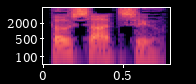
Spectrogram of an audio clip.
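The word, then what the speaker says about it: 菩薩: In Mahayana and Vajrayana Buddhist thought, a bodhisattva Chinese, Pusa Pinyin, Pusa, Japanese pronunciation, Bosatsu, Korean pronunciation, Bozal, is a being who is dedicated to achieving complete Buddhahood.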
